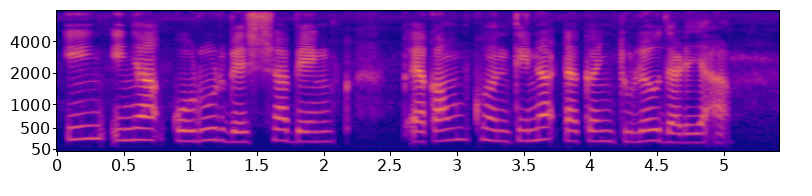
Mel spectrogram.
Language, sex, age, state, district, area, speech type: Santali, female, 18-30, West Bengal, Purulia, rural, read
